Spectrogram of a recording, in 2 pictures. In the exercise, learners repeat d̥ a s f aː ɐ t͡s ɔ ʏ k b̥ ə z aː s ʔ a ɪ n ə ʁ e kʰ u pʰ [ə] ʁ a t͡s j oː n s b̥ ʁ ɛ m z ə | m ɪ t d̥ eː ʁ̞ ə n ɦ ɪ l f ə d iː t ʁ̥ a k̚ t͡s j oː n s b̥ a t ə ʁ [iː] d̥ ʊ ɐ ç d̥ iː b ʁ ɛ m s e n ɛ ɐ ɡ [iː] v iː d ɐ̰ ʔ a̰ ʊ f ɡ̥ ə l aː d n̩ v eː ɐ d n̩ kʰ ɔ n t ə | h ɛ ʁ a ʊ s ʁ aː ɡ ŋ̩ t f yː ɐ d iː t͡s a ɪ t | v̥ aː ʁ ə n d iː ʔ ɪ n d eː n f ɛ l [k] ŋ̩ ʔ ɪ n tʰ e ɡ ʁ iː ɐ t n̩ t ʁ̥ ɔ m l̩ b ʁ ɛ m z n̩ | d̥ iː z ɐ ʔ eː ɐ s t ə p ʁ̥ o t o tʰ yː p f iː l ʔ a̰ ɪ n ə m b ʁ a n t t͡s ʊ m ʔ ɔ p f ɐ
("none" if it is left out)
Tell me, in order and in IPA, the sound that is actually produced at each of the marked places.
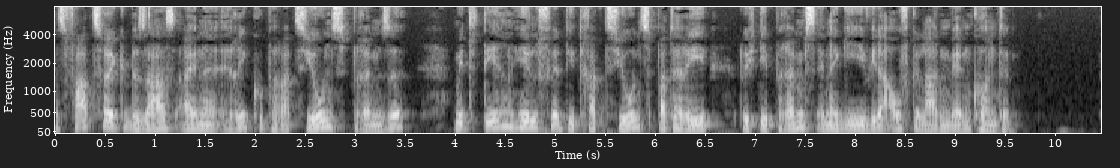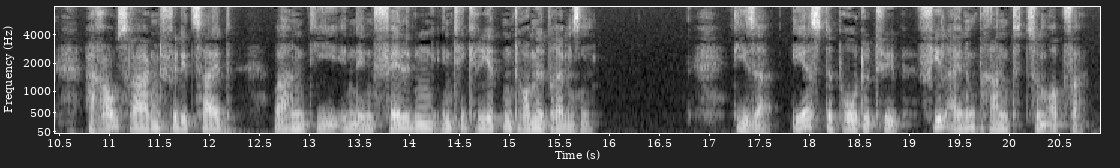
ə, iː, iː, ɡ

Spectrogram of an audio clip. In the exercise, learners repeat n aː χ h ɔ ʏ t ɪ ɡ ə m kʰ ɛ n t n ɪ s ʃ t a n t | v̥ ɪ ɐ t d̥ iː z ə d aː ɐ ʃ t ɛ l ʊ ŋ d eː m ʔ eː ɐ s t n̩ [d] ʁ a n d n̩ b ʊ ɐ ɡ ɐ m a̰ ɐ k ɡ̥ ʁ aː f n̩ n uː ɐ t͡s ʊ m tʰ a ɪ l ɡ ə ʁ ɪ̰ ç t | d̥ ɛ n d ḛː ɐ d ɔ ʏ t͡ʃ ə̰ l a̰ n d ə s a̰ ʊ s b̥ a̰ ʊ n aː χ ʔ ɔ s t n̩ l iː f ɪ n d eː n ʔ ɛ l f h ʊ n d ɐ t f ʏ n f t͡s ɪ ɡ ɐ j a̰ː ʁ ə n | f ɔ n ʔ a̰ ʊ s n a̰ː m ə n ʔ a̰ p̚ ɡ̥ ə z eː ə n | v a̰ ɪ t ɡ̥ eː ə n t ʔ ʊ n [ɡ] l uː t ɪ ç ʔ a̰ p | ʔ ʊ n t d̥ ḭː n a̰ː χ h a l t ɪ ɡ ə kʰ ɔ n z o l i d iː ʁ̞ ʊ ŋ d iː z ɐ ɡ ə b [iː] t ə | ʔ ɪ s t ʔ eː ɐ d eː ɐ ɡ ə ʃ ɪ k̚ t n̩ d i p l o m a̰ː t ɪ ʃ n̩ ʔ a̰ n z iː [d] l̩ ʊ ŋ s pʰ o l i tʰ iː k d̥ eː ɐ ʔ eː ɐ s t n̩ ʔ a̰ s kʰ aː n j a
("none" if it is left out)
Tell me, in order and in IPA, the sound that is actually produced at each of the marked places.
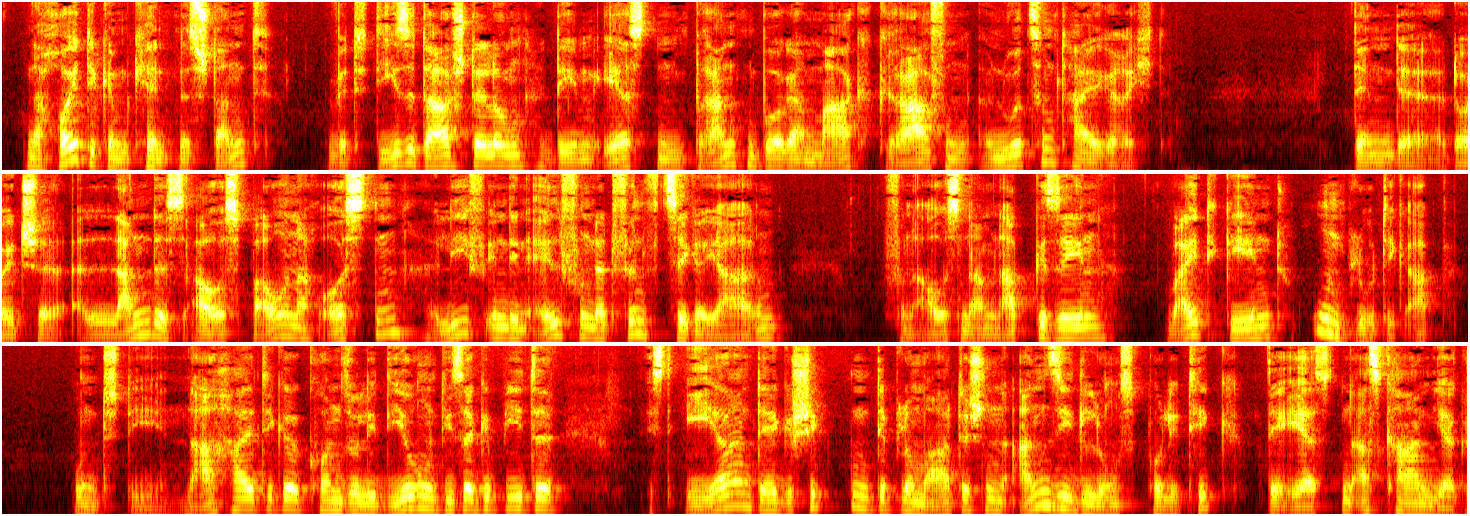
b, b, iː, d

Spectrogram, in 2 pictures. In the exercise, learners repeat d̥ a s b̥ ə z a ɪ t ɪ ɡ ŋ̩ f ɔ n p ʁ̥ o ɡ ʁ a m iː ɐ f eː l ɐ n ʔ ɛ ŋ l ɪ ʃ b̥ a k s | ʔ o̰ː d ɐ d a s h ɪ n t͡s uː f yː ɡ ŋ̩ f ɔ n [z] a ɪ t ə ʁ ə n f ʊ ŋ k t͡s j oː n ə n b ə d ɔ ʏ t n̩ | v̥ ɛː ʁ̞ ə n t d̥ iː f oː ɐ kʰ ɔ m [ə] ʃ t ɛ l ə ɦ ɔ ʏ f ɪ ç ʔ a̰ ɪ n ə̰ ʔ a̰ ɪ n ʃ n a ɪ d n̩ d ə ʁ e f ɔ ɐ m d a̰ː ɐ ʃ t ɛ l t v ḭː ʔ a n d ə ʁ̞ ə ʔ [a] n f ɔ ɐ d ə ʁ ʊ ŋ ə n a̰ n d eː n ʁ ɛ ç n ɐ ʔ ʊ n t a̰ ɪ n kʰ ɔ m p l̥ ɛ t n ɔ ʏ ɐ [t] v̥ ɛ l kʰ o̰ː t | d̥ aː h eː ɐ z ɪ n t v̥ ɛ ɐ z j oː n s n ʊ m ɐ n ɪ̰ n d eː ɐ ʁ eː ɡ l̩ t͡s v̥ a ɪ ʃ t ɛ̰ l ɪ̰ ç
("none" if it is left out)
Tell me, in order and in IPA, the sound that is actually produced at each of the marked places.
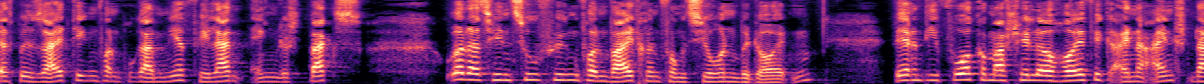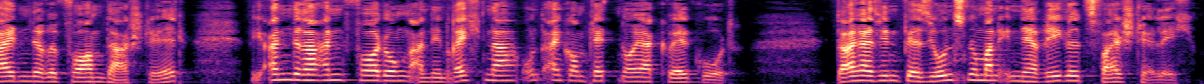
v, ɐ, a, k

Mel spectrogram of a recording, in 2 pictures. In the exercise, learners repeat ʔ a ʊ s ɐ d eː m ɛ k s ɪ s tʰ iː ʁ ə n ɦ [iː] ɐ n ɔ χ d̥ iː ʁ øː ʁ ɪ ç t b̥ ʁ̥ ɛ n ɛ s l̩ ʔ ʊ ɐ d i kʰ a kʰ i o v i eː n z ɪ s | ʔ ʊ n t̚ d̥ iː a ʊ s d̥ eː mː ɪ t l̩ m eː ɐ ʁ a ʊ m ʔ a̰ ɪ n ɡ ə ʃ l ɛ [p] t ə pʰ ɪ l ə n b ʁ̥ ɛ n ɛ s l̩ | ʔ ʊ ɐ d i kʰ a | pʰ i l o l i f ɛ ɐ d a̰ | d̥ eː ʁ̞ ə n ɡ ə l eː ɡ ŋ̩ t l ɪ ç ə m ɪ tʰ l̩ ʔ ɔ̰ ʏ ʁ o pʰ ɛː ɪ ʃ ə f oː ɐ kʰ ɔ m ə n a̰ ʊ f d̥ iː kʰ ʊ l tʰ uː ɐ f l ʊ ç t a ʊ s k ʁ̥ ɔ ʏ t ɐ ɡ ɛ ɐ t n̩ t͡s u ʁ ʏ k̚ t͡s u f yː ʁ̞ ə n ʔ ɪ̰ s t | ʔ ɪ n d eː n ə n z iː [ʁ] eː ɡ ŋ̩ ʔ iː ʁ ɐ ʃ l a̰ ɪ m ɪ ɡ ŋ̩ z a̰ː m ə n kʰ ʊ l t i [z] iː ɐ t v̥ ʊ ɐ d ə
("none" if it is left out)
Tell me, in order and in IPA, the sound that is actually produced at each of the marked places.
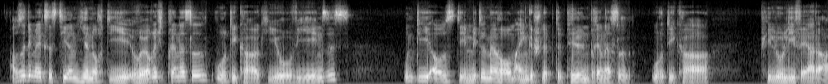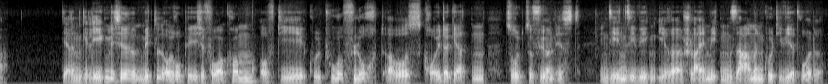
iː, p, v, v

